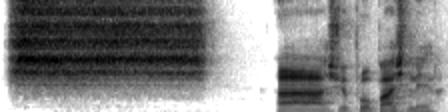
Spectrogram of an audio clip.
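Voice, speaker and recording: A man teaching letter pronunciation, repeating each syllable slowly and correcting common mistakes with gentle warnings. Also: mid-range voice, animated, very noisy. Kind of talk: slow pronunciation drill lesson.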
